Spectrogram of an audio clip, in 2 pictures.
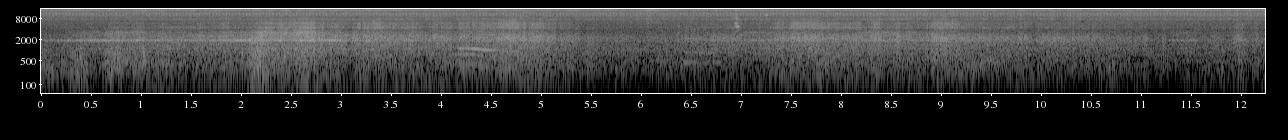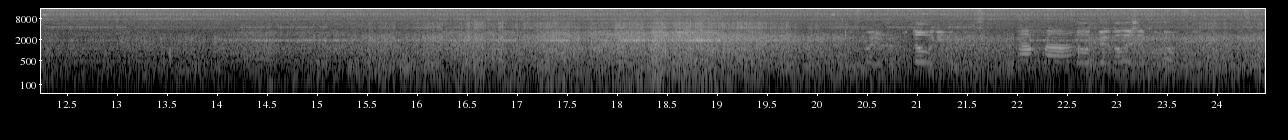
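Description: Wind rushes loudly and steadily outdoors.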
